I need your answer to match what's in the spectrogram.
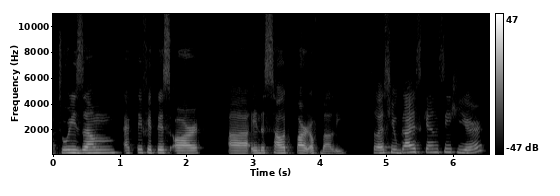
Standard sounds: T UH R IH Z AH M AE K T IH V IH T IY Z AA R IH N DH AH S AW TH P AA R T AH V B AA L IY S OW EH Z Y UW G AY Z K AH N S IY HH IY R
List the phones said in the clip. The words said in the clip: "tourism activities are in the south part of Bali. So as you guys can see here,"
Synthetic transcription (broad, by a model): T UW R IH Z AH M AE K T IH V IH T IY S AA R IH N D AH S AW T P AA R T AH F B AA L IY S OW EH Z Y UW G AY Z K AH N S IY HH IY R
